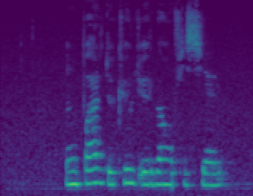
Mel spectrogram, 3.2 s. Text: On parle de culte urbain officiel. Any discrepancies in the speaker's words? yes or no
no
